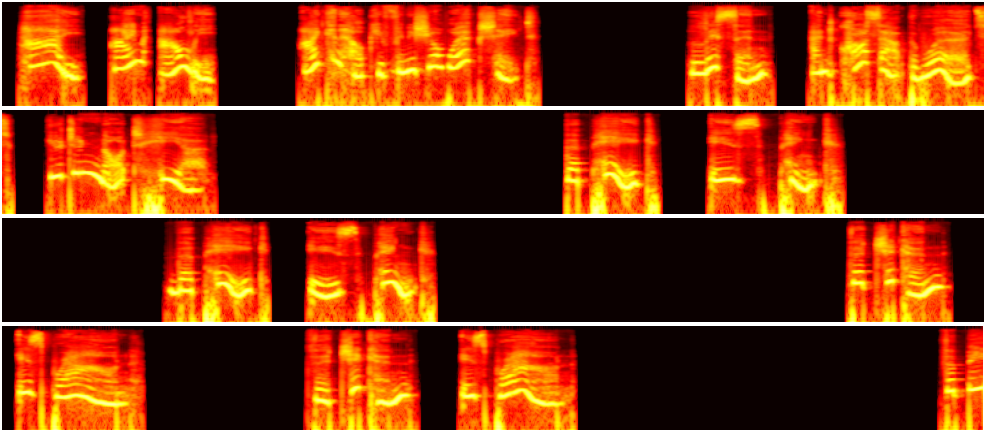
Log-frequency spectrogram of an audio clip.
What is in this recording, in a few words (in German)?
englisch hoeruebung; spatzenpost; arbeitsblatt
